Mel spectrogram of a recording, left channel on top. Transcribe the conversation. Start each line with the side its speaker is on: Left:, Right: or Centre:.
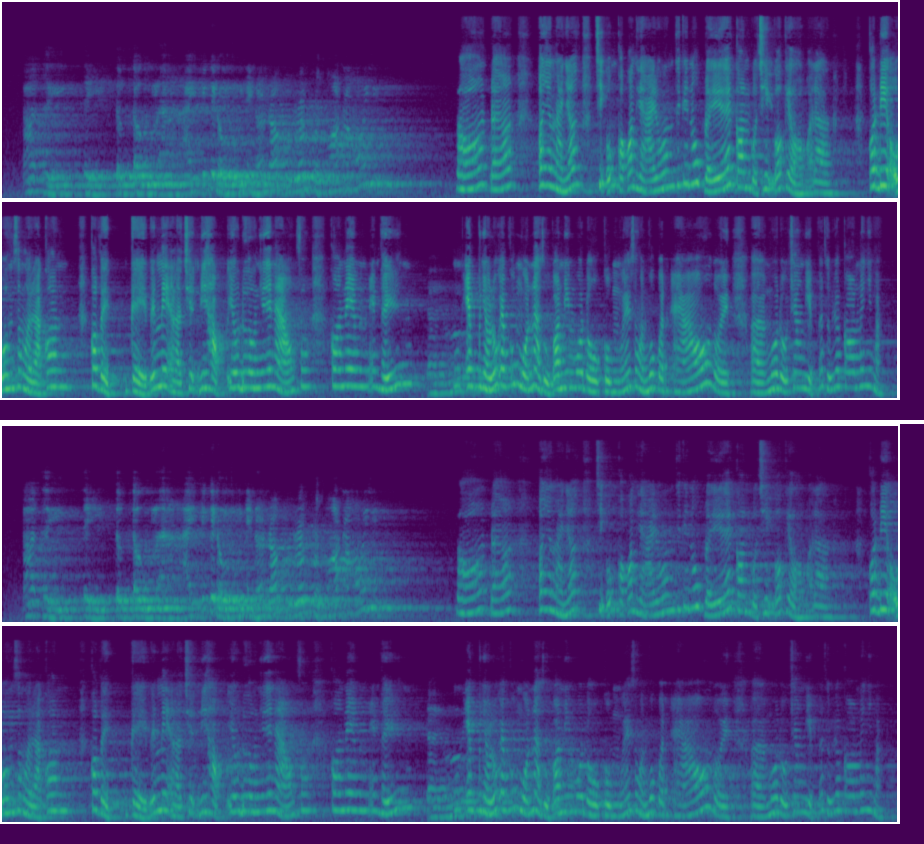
Right: đó thì thì từ từ là ấy chứ cái độ tuổi này nó rất rất là khó nói
Left: đó đó ơ nhưng mà nhớ chị cũng có con gái đúng không thế cái lúc đấy ấy, con của chị có kiểu gọi là có điệu không xong rồi là con con về kể với mẹ là chuyện đi học yêu đương như thế nào không xong con em em thấy
Right: trời ơi
Left: em nhiều lúc em cũng muốn là rủ con đi mua đồ cùng ấy xong rồi mua quần áo rồi ờ, mua đồ trang điểm các thứ cho con đấy nhưng mà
